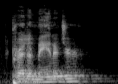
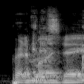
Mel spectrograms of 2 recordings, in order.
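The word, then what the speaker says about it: Pret A Manger: Pret-a-manager. – Pret-a-manger. – I guess it's pronounced Pret-a-manger. Somebody had said it. – That's French. Yeah.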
